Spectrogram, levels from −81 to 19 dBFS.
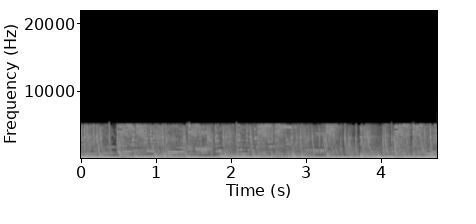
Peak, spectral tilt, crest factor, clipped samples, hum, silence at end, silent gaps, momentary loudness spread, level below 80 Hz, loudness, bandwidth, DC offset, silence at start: -4 dBFS; -6.5 dB/octave; 12 dB; under 0.1%; none; 0 s; none; 2 LU; -26 dBFS; -17 LUFS; 5.4 kHz; under 0.1%; 0 s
